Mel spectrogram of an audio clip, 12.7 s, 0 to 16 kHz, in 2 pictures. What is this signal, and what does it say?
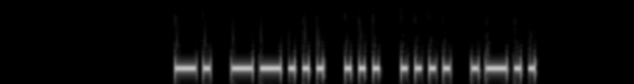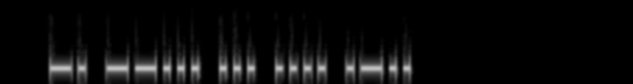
Morse code, heard as a keyed tone, about 17 wpm, 700 Hz. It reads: N7SHL N7SHL
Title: USA Call Signs - 5 Characters - Repeated 2x - 17wpm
